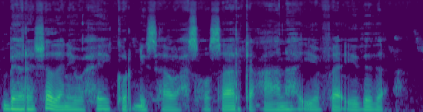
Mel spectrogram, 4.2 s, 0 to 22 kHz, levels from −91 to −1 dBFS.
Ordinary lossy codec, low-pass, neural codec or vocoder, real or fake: none; none; vocoder, 44.1 kHz, 128 mel bands every 512 samples, BigVGAN v2; fake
